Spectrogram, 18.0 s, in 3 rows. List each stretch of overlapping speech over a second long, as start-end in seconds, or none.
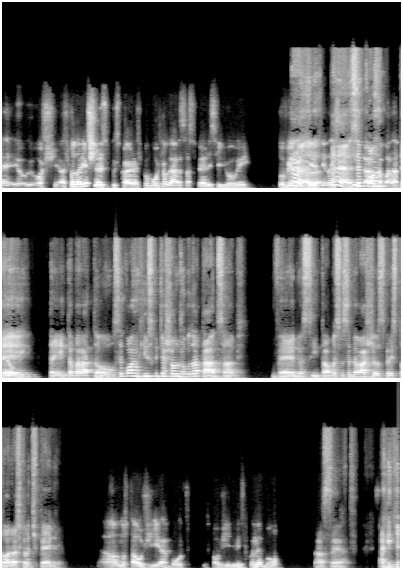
4.3-6.3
